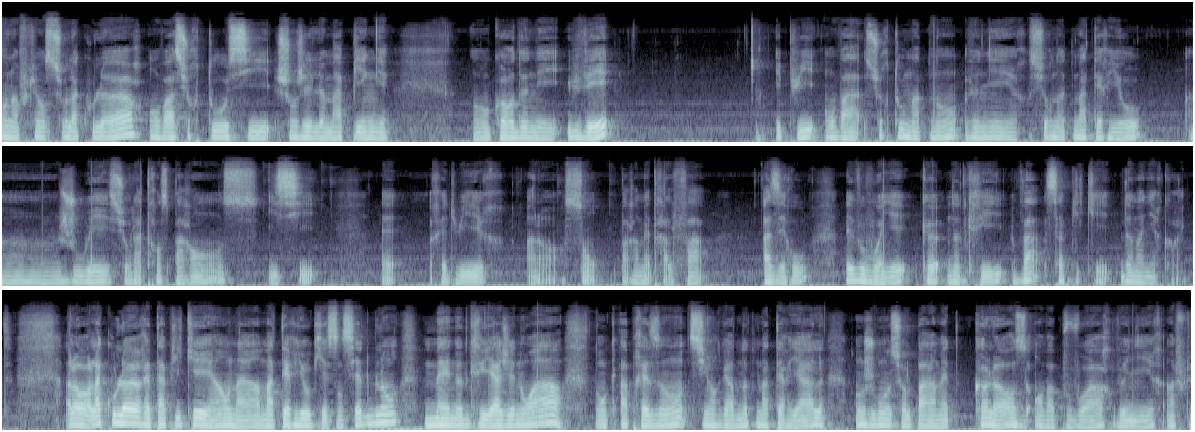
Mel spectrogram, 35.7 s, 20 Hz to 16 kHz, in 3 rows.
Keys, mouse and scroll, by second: 0.5-1.6 scroll down 5, 1.6 scroll down 1, 2.0 click, 3.5 click, 5.0 click, 5.6-6.0 scroll up 3, 7.1 scroll down 1, 7.4 scroll up 1, 7.6 click, 7.6 scroll down 1, 8.0 scroll up 1, 8.2 scroll down 1, 8.5 scroll up 1, 8.8-9.4 scroll down 1, 9.6 scroll up 1, 9.8-10.2 scroll down 3, 10.8 scroll down 1, 11.0 scroll up 1, 11.4 scroll down 2, 13.7 click, 14.2 click, 15.4 click, 17.1 click, 19.2 scroll up 2, 28.8 click, 29.7 click, 30.9 scroll down 1, 31.7 click.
